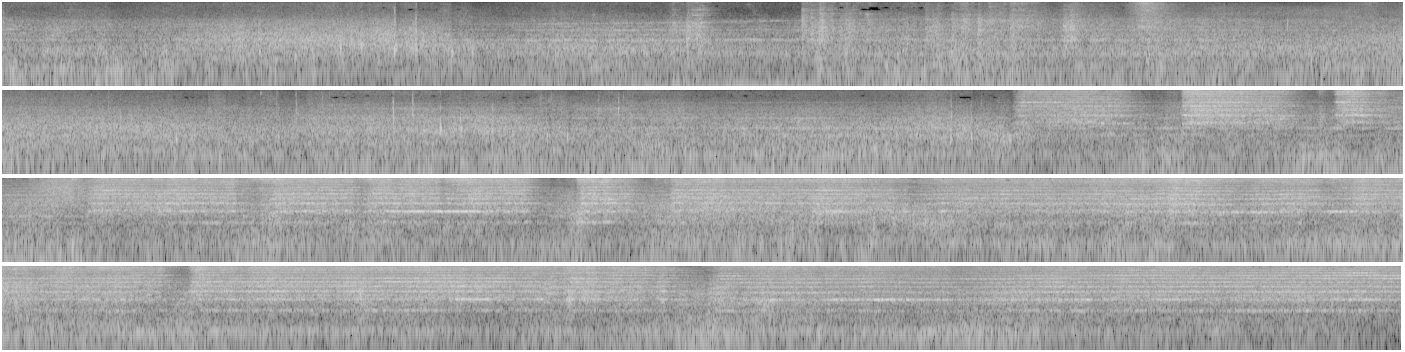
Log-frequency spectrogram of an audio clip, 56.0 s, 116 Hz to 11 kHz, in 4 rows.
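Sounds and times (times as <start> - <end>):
train cars rumbling past: 0.0 - 56.0
wheel squeal: 24.1 - 56.0.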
